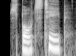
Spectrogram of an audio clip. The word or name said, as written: sportstape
